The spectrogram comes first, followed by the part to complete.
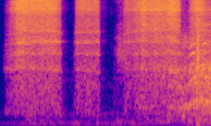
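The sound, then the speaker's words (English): A voice imitates slurping bucatini pasta with three airy sucking hisses: two short bursts with brief gaps, then a longer, rising slurp that grows louder toward the end. “this is the sound when you try to eat bucatini.”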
